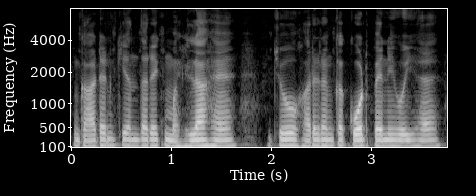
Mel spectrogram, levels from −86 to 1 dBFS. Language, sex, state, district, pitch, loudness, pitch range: Hindi, male, Jharkhand, Garhwa, 120 Hz, -19 LUFS, 120-125 Hz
